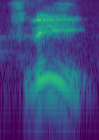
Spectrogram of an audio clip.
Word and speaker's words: Svi: Svi. He's trying to get you to pronounce it correctly.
